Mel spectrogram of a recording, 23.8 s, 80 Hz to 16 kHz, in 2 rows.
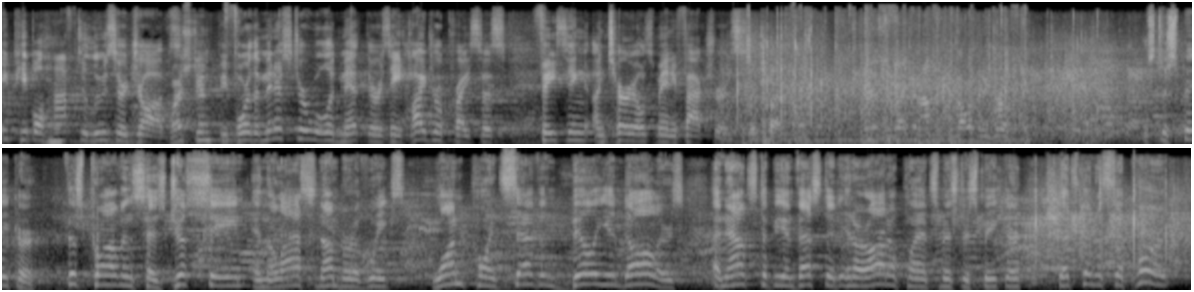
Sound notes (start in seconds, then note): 11.9 applause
